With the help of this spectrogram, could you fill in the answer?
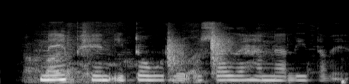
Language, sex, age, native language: Icelandic, female, 14, Icelandic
